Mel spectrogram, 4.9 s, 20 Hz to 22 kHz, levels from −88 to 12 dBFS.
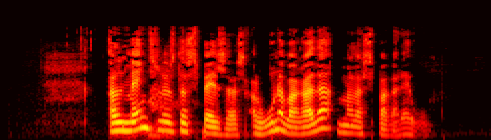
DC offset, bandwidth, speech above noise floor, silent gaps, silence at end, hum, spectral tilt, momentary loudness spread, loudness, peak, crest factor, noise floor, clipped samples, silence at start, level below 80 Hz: under 0.1%; 11.5 kHz; 51 dB; none; 0.8 s; none; -3 dB/octave; 14 LU; -23 LUFS; -2 dBFS; 24 dB; -75 dBFS; under 0.1%; 1.1 s; -76 dBFS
